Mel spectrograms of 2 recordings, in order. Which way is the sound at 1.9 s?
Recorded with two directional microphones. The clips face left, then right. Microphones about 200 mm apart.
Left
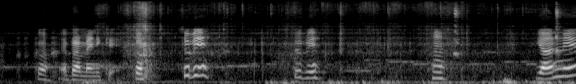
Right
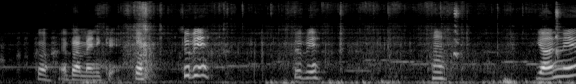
15° right (ahead or behind).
